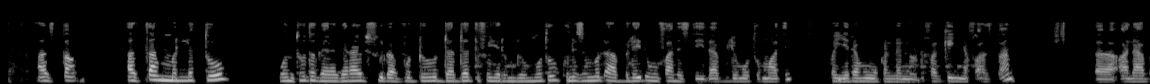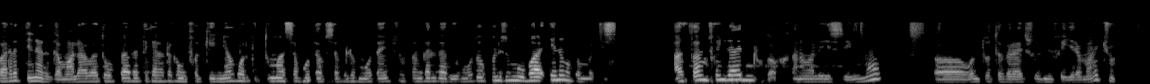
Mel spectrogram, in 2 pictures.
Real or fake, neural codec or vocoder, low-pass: real; none; 7.2 kHz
